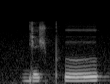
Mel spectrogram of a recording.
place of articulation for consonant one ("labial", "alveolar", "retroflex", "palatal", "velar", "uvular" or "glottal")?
velar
